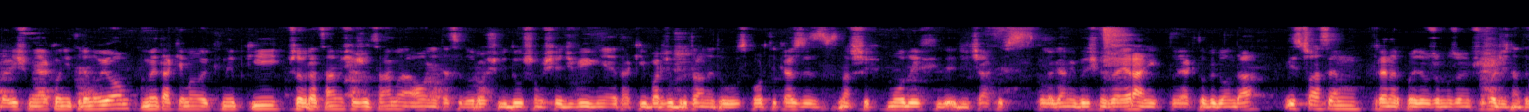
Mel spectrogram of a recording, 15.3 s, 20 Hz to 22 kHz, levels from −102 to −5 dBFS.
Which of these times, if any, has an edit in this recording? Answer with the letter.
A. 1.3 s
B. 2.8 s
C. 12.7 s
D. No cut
D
